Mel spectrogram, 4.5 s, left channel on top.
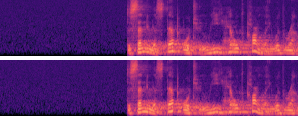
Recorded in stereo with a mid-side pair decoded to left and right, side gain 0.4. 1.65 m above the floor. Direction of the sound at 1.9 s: Straight ahead.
